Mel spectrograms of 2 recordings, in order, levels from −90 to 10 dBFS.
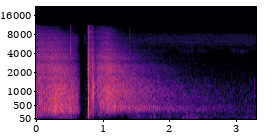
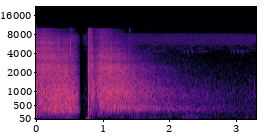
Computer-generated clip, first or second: first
